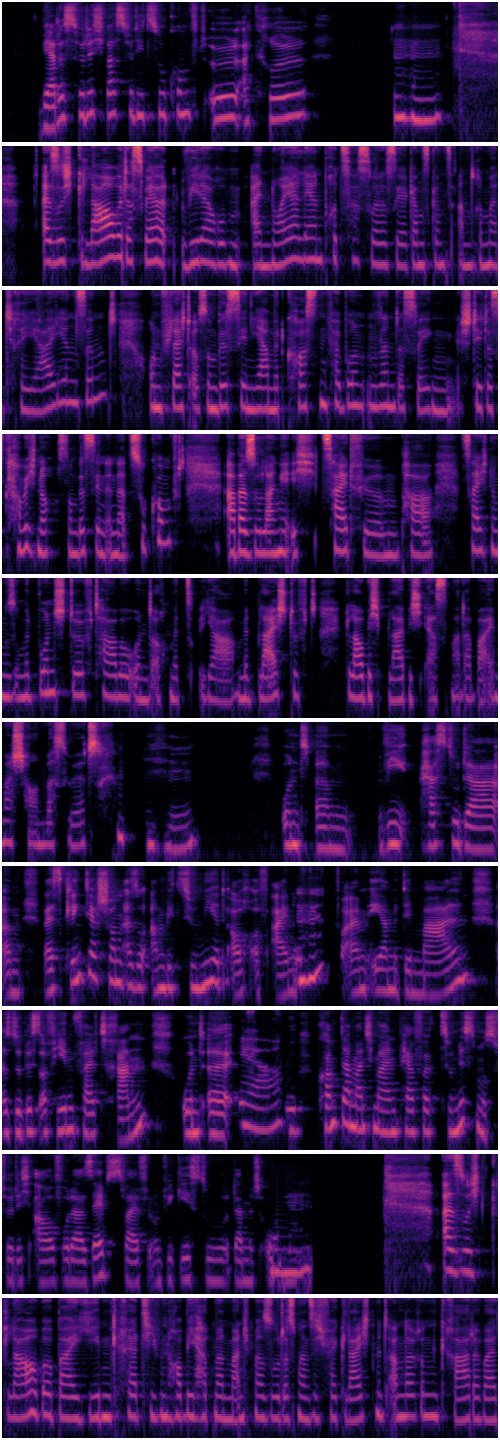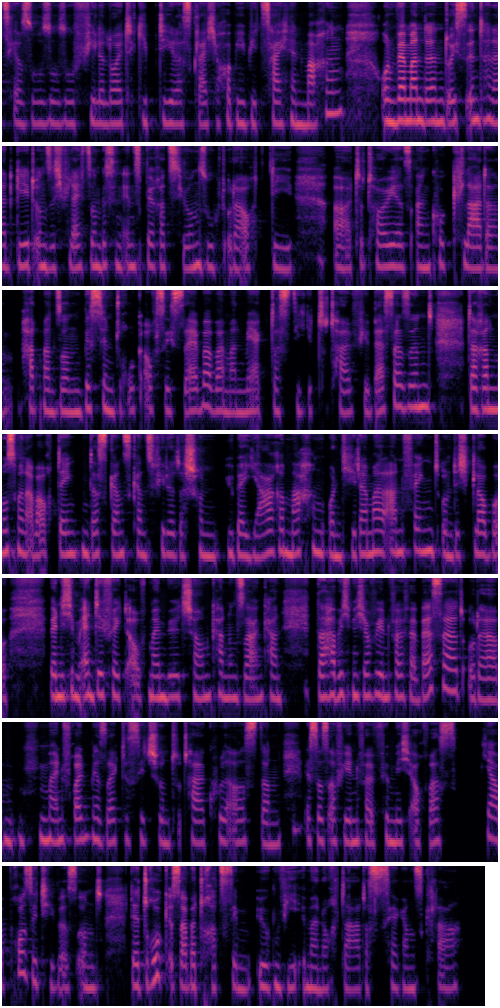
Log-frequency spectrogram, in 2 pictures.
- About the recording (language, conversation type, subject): German, podcast, Wie stärkst du deine kreative Routine im Alltag?
- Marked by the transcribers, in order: other background noise; chuckle; unintelligible speech; chuckle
